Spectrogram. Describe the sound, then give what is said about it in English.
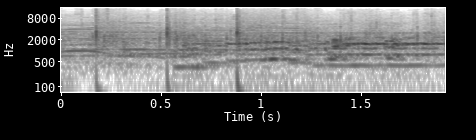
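An audience claps hands together in unison, three sharp claps in a steady rhythm, then fading into sustained voices and a busy room murmur. “So when we put our hands together and we begin to clap, it's letting the devil know I'm free from everything.”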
